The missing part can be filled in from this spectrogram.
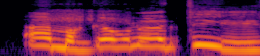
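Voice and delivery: bad Italian accent, very high and soft. Speaker mocks an actor's film accent, doing Russell Crowe's bad Italian accent. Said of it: "It was a bad Italian accent".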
